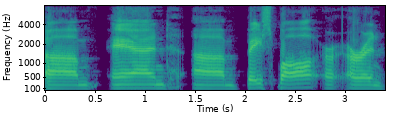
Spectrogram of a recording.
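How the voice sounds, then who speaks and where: A man speaks with a Midwestern American accent. His voice sits at medium pitch. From northern Indiana, US Midwest. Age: 60s. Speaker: athletic trainer. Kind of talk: conference talk. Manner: halting, many fillers.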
